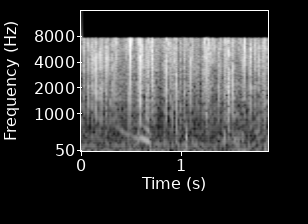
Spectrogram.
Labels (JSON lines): {"label": "biophony, cascading saw", "recorder": "SoundTrap 600 or HydroMoth"}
